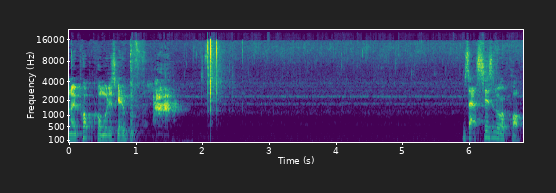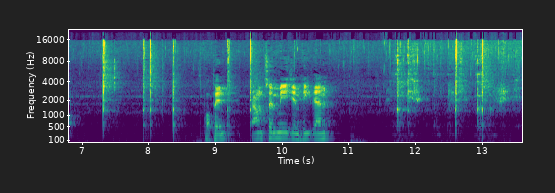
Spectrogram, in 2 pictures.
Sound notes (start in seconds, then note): 1.8 imitates popcorn popping; 3.9 popcorn sizzling; 7.8 popcorn popping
